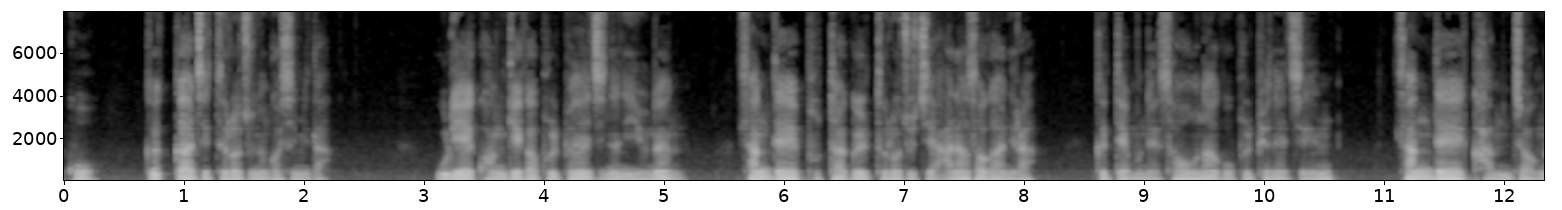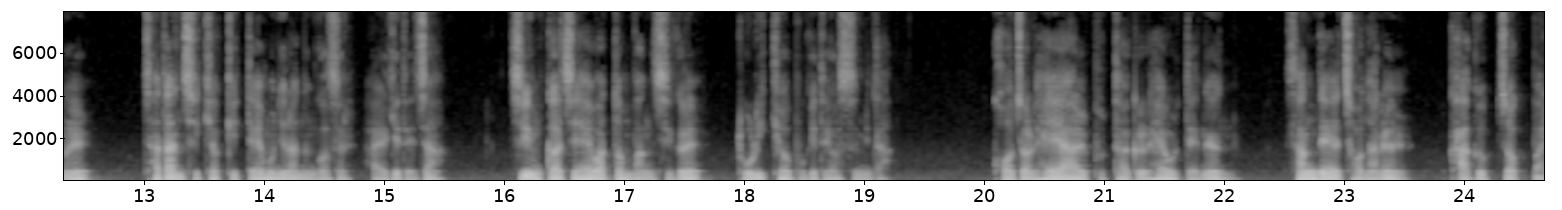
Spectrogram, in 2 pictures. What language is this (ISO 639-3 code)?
kor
